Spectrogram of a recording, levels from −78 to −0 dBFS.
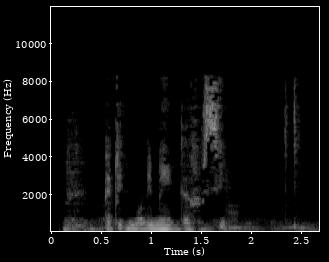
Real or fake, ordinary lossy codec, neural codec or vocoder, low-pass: fake; MP3, 32 kbps; codec, 44.1 kHz, 1.7 kbps, Pupu-Codec; 10.8 kHz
